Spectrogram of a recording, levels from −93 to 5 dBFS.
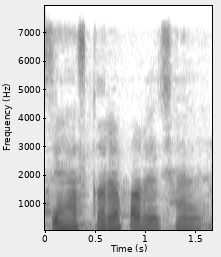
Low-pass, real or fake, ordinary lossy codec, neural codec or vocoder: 7.2 kHz; fake; Opus, 64 kbps; codec, 16 kHz in and 24 kHz out, 1.1 kbps, FireRedTTS-2 codec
